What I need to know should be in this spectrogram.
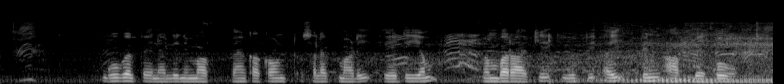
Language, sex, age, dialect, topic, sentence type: Kannada, male, 36-40, Mysore Kannada, banking, statement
